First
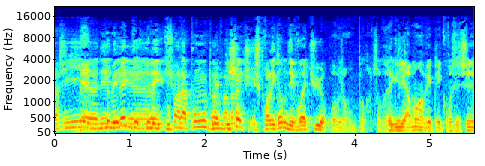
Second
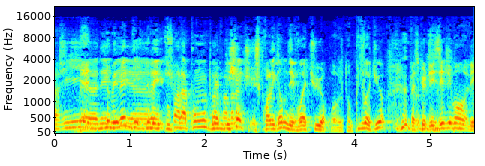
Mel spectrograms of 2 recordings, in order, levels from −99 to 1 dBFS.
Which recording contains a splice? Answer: second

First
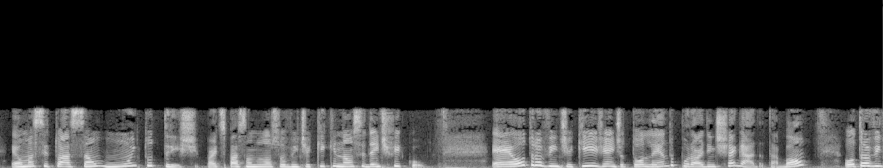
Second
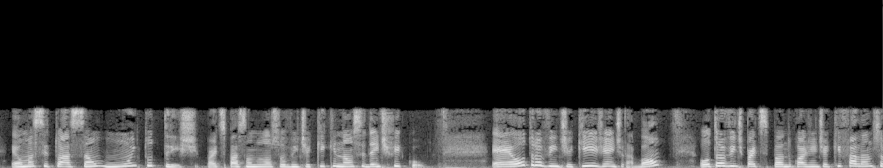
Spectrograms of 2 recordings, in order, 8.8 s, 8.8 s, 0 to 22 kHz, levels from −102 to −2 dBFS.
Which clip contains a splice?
second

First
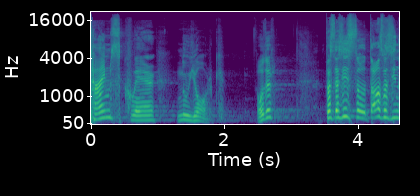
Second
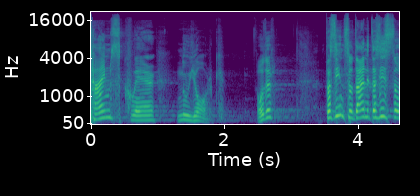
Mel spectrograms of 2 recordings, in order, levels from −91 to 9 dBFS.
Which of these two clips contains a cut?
first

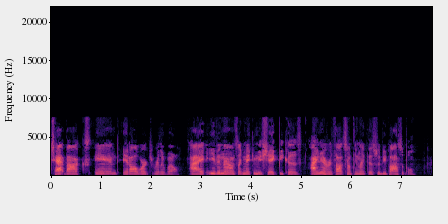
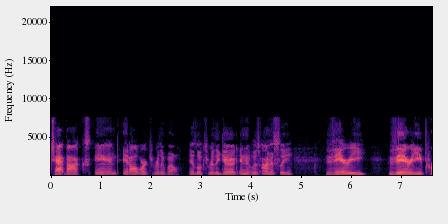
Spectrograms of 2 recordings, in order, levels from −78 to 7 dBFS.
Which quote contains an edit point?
first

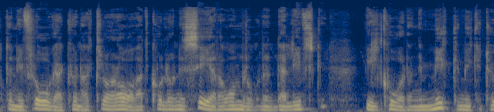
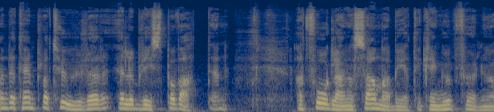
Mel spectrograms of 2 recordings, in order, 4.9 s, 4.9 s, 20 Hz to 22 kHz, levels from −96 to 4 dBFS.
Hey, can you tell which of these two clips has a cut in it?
second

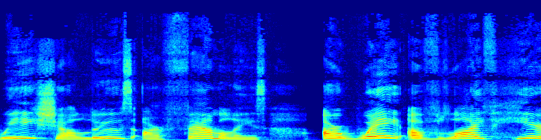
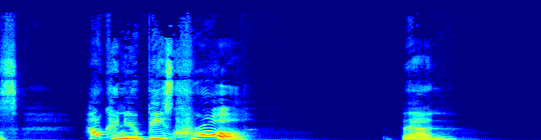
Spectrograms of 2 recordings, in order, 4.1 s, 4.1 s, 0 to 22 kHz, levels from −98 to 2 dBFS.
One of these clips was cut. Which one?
second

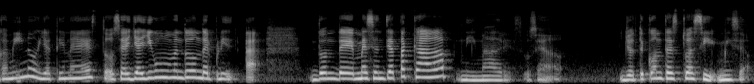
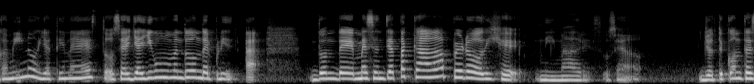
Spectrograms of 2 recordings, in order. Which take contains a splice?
first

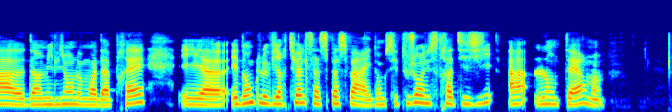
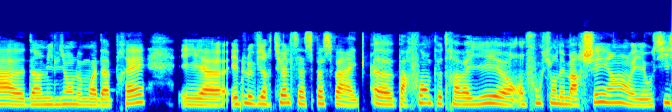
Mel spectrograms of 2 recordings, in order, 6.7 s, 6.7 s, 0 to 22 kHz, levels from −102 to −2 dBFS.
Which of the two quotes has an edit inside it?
second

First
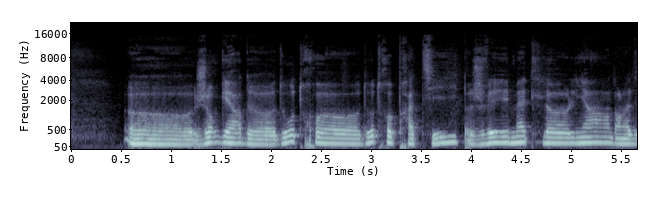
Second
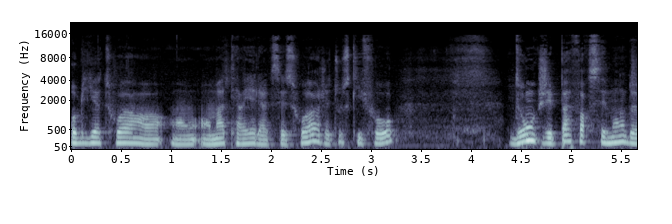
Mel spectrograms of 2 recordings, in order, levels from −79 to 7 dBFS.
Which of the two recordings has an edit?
first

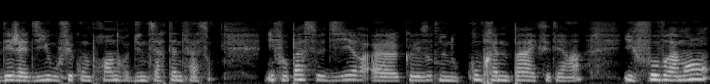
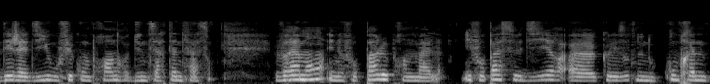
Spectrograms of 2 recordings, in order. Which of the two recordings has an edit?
first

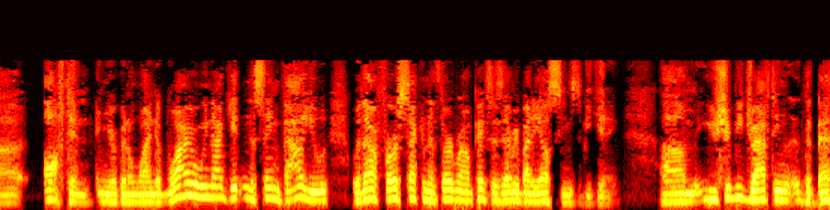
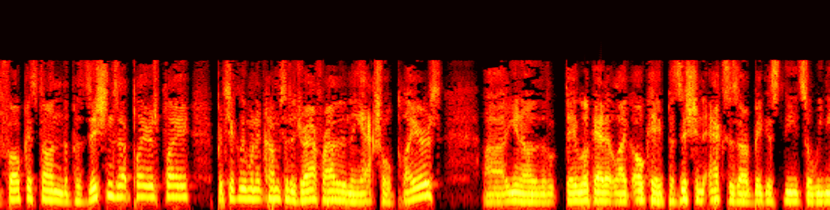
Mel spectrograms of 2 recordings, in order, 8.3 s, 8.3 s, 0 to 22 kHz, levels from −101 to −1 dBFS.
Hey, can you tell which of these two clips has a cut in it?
first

